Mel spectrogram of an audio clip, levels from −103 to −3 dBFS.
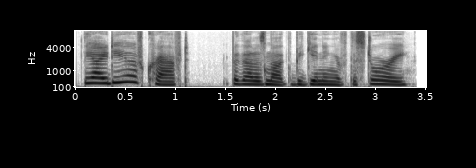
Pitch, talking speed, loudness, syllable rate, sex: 235 Hz, 205 wpm, -16 LUFS, 6.1 syllables/s, female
